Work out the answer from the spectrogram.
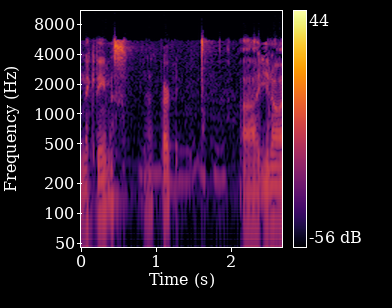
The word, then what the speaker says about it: Nicodemus: Bible um and it was actually uh going mispronounce his name Nicodemus that's perfect uh you know and how sometimes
